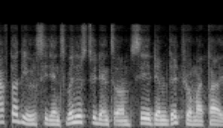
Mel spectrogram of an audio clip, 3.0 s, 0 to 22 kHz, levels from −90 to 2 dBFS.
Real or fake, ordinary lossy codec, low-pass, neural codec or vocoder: fake; Opus, 24 kbps; 9.9 kHz; codec, 16 kHz in and 24 kHz out, 0.8 kbps, FocalCodec, streaming, 65536 codes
